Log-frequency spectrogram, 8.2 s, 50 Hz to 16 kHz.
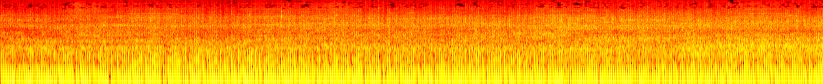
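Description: Suzuki GSX600F's inline-four engine idling steadily through a Delkevic carbon exhaust.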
